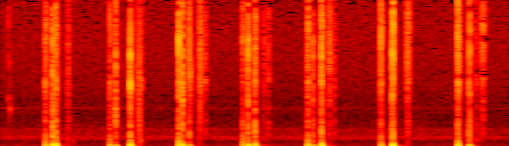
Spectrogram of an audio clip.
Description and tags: fingers tapping hard surface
